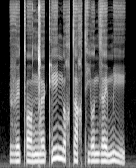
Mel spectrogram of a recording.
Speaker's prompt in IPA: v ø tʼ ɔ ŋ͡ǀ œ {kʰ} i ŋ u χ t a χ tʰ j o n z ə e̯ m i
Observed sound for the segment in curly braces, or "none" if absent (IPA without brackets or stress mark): kʼ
